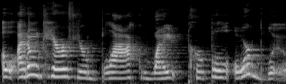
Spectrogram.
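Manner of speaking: high, loud, mocking put-on parody voice. Speaker quoting a racist person trying not to sound racist, high-pitched mocking voice. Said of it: "[high pitched]".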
